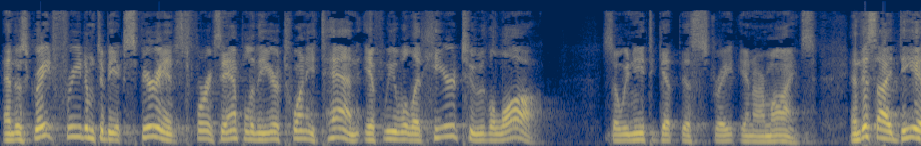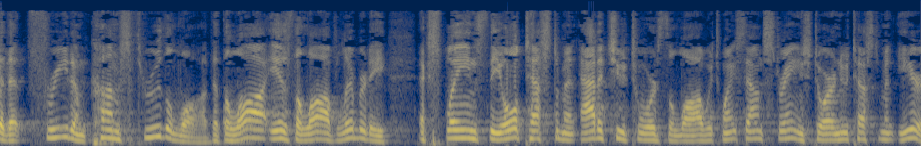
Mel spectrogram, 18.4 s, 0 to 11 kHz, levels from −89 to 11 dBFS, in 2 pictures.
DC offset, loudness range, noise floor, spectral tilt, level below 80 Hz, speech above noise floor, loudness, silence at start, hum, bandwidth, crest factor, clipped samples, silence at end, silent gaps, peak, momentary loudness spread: under 0.1%; 4 LU; -58 dBFS; -6.5 dB/octave; -46 dBFS; 45 dB; -14 LUFS; 0 s; none; 8.8 kHz; 14 dB; under 0.1%; 0 s; none; 0 dBFS; 9 LU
